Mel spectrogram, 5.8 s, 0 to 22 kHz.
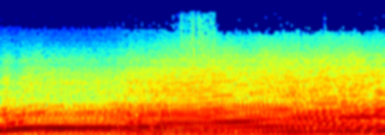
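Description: Supercharged 5.0 Coyote V8 of a Ford Mustang GT heard from inside the cabin under hard acceleration. The revs jump up sharply at the start, shift again about two seconds in, then climb steadily.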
